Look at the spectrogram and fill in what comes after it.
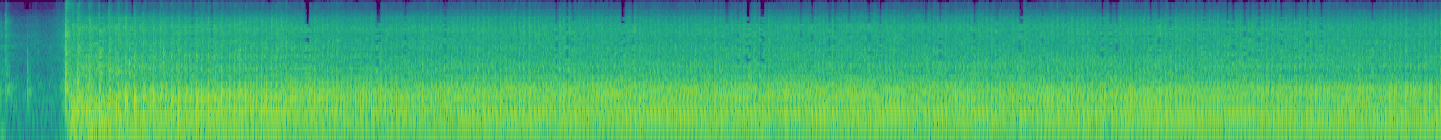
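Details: Budget top-handle chainsaw with Oregon bar and chain, just started with primer bulb and start latch pushed in, trigger untouched; runs at a sharp, steady high buzz held by the start throttle latch against the engaged chain brake until the trigger is blipped.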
